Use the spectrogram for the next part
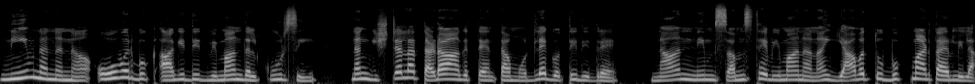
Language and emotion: Kannada, disgusted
